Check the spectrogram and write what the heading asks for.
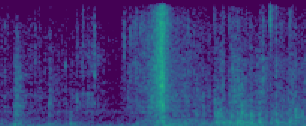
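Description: Quiet handling noise as a gloved hand grips and moves a wet, paint-covered canvas, with one brief soft rustle about a second in.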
